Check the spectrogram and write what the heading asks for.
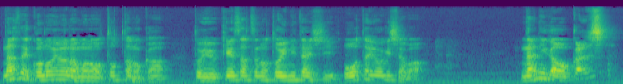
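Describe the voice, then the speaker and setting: Young guy doing a formal news anchor read, bit high voice, polite and measured. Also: expressive. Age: young adult. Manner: polite, measured newsreader delivery. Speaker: newscaster in a parody news show. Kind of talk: formal scripted news reading.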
